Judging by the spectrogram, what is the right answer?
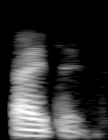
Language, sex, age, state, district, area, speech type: Kannada, male, 18-30, Karnataka, Uttara Kannada, rural, conversation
